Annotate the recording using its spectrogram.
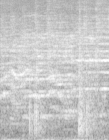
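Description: Fireworks going off twice, about half a second and a second and a half in, over loud music.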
